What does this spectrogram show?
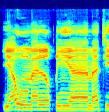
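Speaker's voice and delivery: slow chanted یوم القیامت; drawn-out "yawmal-qiyaamati"; model recitation. Shown as a demonstration. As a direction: join یوم القیامت with a still, unbounced ل. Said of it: "در وصل به ما قبل نباید تکون بخوره".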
